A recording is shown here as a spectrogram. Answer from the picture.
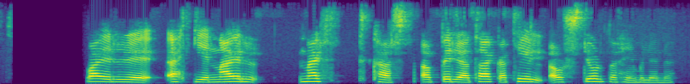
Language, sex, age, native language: Icelandic, female, 11, Icelandic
